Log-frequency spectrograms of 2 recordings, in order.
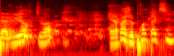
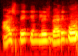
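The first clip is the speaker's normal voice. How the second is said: slow, slightly raised Indian-English impression; Indian-accented English; 6 dB louder than usual. Job candidate proving he is bilingual, exaggerated Indian accent. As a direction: answer proudly in a put-on Indian accent. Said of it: "Je suis parti en Inde".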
